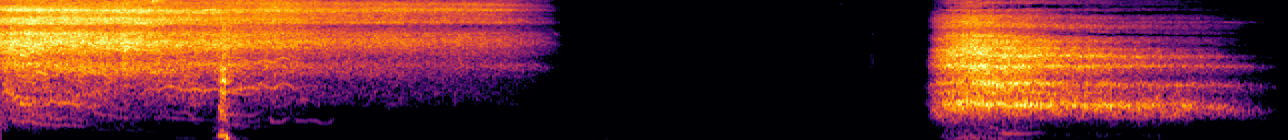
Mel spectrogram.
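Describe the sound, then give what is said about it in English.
A voice imitates exaggerated deep breathing in two long, loud, hissing breaths. The first lasts nearly three seconds and fades out, then after a stretch of silence the second starts strongly. “Nobody breathes like this. And if you do need to breathe like this because you think it's calming,”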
